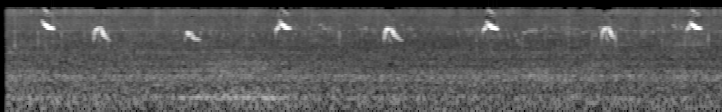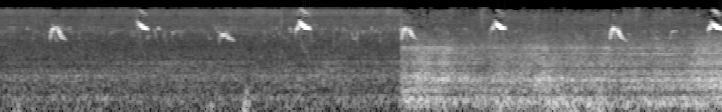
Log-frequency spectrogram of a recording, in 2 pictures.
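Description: A bird calling outdoors: thin, high, downward-slurred single notes repeated about once a second. About fourteen seconds in, a louder steady rushing noise comes up underneath.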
